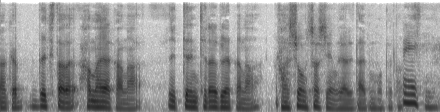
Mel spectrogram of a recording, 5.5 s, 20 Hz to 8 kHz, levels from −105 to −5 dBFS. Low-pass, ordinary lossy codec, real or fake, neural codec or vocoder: 7.2 kHz; none; fake; codec, 16 kHz, 2 kbps, FunCodec, trained on LibriTTS, 25 frames a second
